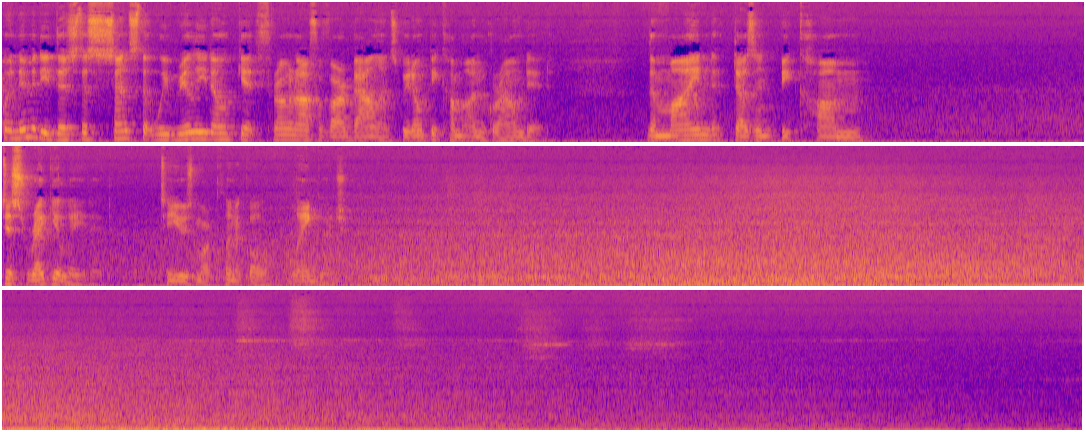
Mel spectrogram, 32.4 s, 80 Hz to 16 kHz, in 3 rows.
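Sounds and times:
speech: 0:00.0 - 0:05.6, 0:06.4 - 0:08.7, 0:10.8 - 0:14.7
commuter train rumbling past at close range: 0:00.0 - 0:32.4
faint metallic squeals: 0:23.8 - 0:32.4.

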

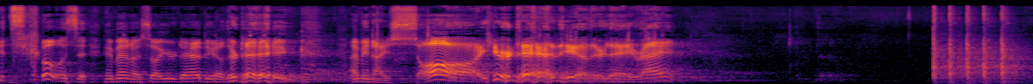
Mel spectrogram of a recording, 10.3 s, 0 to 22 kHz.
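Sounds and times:
speech: 0:00.0 - 0:06.9
faint noise: 0:00.0 - 0:10.3
laughter: 0:01.9 - 0:06.4
firm knocking on a door: 0:09.3 - 0:10.3.

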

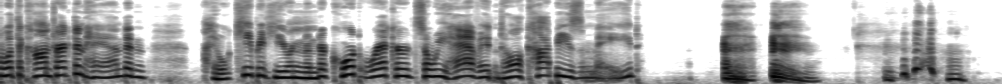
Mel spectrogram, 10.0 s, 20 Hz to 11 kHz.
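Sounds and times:
speech: 0:00.0 - 0:06.5, 0:07.2 - 0:08.2, 0:08.8 - 0:09.7
person clearing throat: 0:07.2 - 0:08.2.

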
